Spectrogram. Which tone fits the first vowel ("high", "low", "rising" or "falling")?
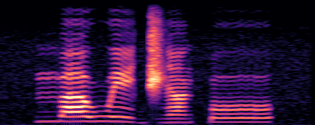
high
